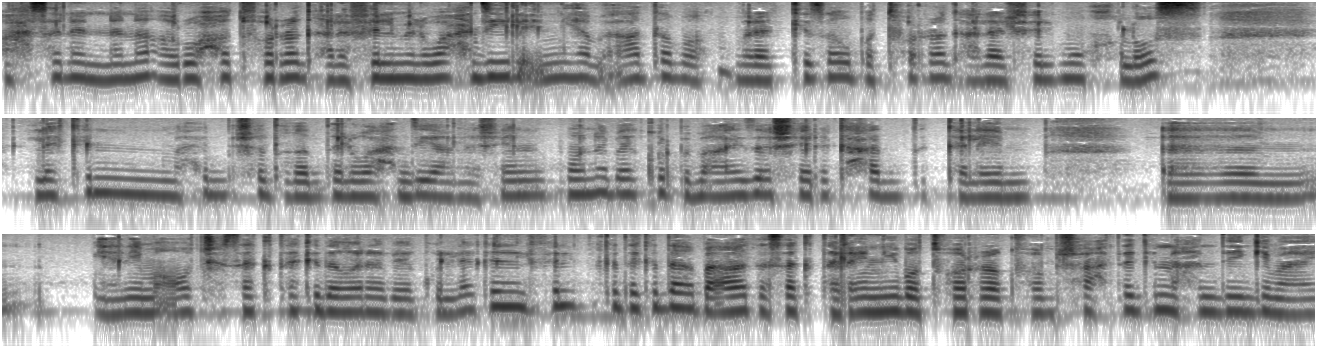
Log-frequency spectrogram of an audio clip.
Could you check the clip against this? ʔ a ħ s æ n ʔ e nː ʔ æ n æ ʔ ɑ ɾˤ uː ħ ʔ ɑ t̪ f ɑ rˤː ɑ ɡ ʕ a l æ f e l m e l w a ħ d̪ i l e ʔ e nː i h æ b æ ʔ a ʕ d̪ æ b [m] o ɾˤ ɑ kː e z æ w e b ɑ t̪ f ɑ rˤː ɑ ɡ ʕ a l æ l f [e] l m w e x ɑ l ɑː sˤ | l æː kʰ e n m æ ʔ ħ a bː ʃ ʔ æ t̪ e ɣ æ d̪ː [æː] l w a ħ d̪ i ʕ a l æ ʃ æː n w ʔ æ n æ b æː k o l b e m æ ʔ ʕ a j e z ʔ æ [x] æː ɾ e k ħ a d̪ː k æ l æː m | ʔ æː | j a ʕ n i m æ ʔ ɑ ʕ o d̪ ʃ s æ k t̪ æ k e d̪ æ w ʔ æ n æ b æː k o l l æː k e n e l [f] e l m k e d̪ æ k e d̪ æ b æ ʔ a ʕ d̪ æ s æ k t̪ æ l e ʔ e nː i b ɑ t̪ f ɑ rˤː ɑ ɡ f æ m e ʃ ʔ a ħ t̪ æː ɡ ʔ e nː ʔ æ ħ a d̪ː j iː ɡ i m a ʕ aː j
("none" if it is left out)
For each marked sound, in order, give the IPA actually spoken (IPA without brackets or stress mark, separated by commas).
m, e, æ, ʃ, f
